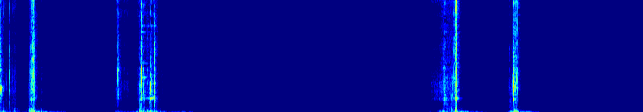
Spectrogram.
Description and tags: Small Padlock opening closing
A small padlock being opened and closed. This is one of multiple similar sounds in the same sound pack.
close, closing, door, fence, gate, key, keying, keys, lock, locked, locking, open, opening, padlock, shut, unlock, unlocking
